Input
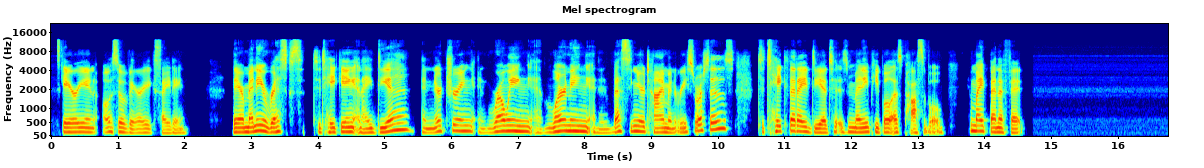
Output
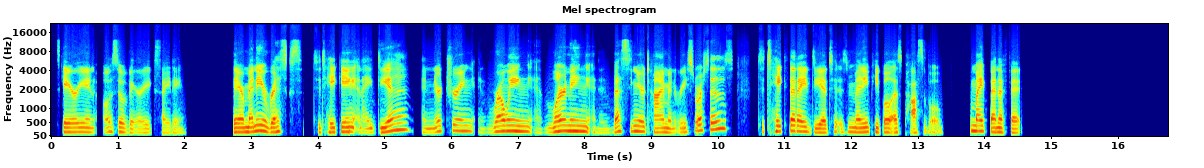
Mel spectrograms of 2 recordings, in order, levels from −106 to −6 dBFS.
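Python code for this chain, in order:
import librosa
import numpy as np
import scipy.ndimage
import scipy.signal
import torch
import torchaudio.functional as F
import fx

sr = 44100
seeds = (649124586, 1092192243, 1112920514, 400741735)

y = fx.highpass(x, sr, hz=220.0, slope=12, at=(4.47, 4.95))
y = np.sign(y) * np.maximum(np.abs(y) - 10.0 ** (-51.5 / 20.0), 0.0)
y = fx.upward_expand(y, sr, threshold_db=-42.0, expansion=1.5)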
